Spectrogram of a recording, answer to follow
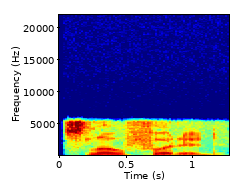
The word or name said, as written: slow-footed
